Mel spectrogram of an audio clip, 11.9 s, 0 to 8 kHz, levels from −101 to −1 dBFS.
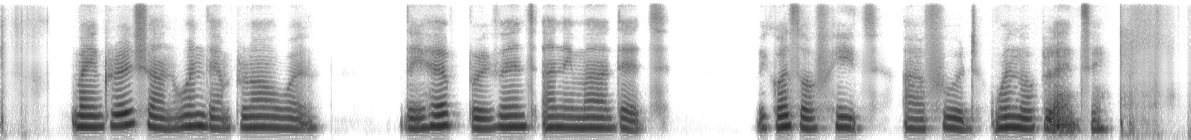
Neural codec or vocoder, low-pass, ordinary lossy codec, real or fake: codec, 24 kHz, 0.5 kbps, DualCodec; 7.2 kHz; none; fake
